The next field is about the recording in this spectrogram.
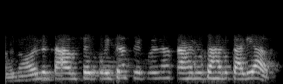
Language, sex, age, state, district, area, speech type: Odia, female, 60+, Odisha, Jharsuguda, rural, conversation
